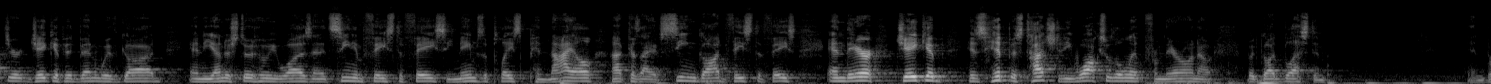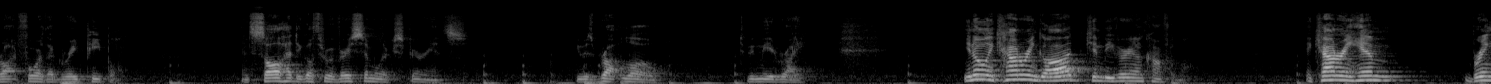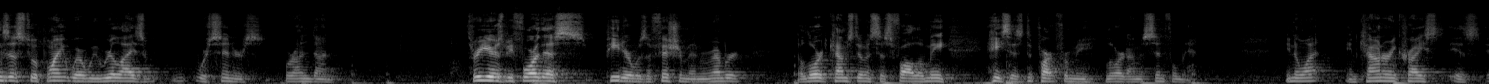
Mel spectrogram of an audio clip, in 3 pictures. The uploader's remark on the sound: delivered at Madawaska Gospel Church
